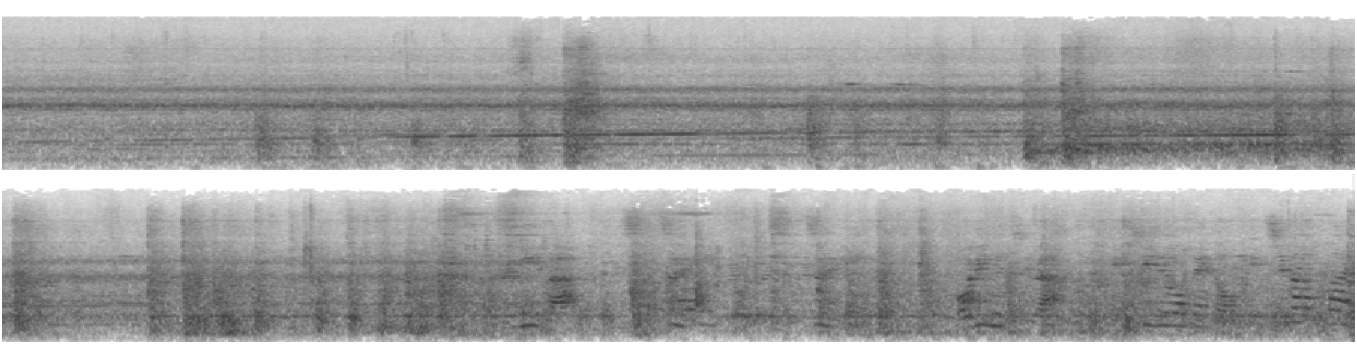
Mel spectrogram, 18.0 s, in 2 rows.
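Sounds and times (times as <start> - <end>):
high train whine: 0.0 - 18.0
train running noise: 0.0 - 18.0
wheels clacking over rail joints: 8.2 - 18.0.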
